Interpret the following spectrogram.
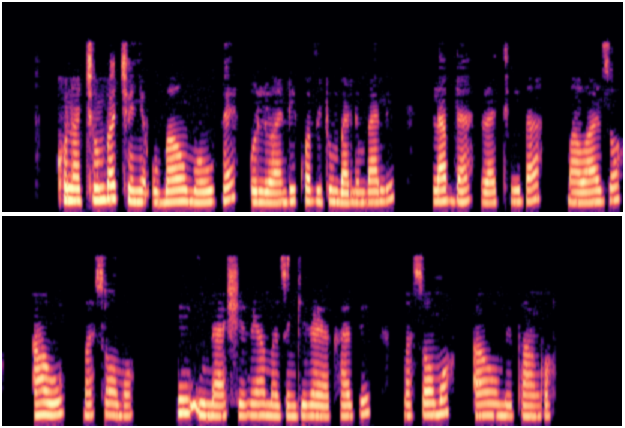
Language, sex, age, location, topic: Swahili, female, 18-24, Nakuru, education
